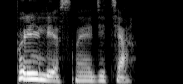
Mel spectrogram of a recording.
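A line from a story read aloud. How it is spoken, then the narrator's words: Short laugh. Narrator (Russian): хохотнул Мариес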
